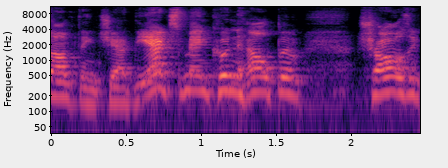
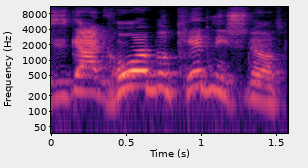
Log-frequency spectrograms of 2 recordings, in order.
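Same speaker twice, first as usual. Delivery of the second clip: ordinary delivery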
